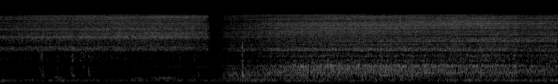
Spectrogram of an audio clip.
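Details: A Montpellier snake (Malpolon monspessulanus) hisses in defence against a perceived threat while someone prepares to touch it. The hiss is a continuous, bright, breathy rush with one brief gap partway through.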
